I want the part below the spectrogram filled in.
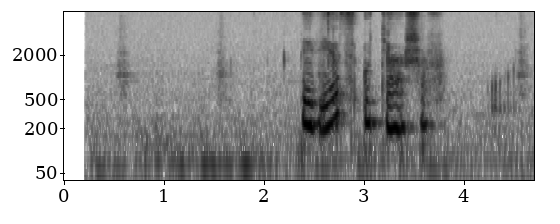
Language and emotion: Russian, neutral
